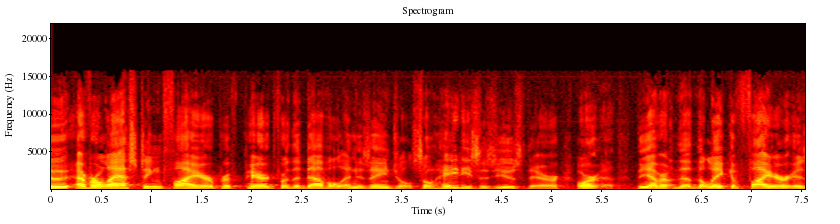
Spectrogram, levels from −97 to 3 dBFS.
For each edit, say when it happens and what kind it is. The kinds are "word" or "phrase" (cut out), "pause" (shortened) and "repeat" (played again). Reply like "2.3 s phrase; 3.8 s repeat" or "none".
none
